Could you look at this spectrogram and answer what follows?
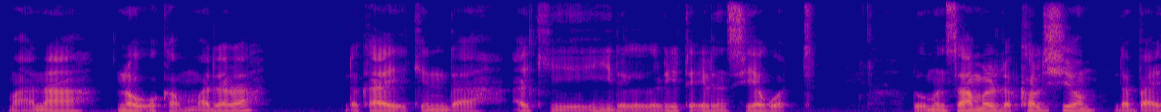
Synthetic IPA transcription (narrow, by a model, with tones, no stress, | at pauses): mʔa̰˨ʔnaː˦ | na˦wʔʊ˦kɐ˨mːɐ˦dɐ˦ɽaː˦ | da˨kaː˦jjɐ˨kʲɪ˦nda˨ʔa˦kʲʰeː˨ji˦dɐ˨ɡa˨ɡɐ˨ɽeː˦ta˨ʔɪ˦ɽɪ˨nsɪ˦jɐ˦ɡʷɔ˨t̚ | d̥oː˨mɪ˦nsaː˦mɐ˦rda˨kʰɐ˦lʃɪ˦jɔ˨mda˨baː˦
